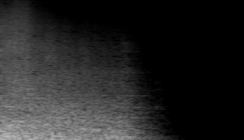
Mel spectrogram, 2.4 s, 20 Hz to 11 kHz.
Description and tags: Impact sfx 014
Impact effect,is perfect for cinematic uses,video games.
Effects recorded from the field.
Recording gear-Zoom h6 and microphone Oktava MK-012-01.
Cubase 10.5
Sampler Native instruments Kontakt 61
Native instruments Reaktor 6 synth
Audio editor-Wavosaur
